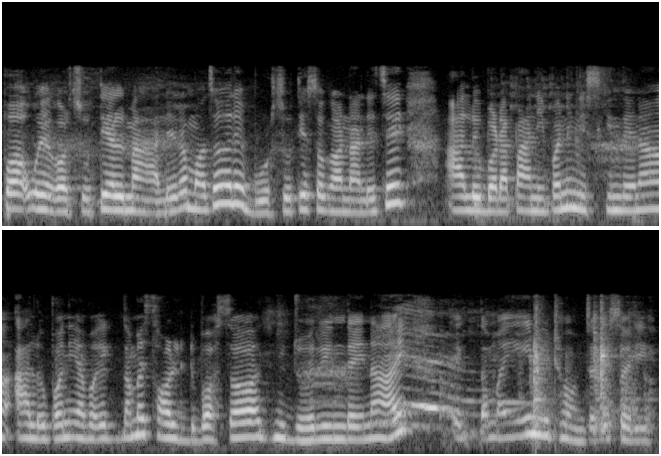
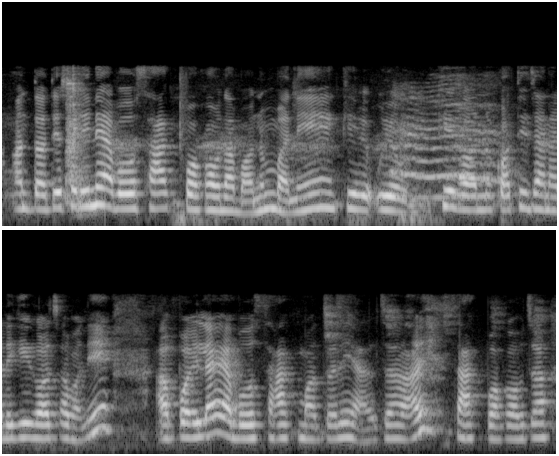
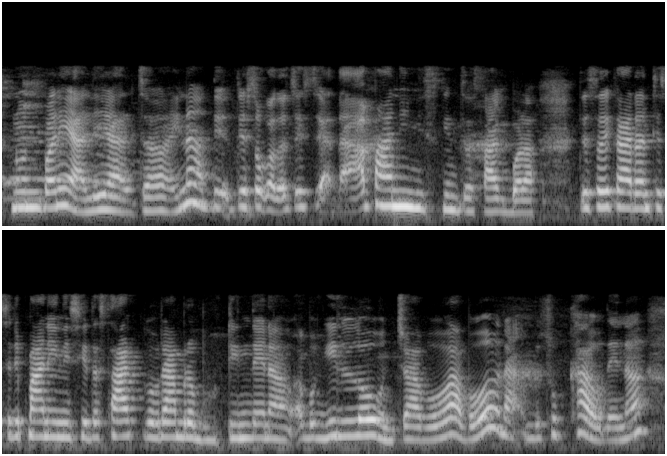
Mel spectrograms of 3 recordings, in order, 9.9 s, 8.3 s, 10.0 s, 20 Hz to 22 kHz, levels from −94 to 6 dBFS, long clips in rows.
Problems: constant background noise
